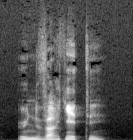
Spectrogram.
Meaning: 1. variety 2. type, genre 3. manifold
- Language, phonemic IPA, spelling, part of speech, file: French, /va.ʁje.te/, variété, noun, Fr-variété.ogg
